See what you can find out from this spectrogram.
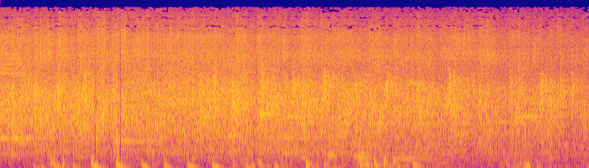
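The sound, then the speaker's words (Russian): Audience applause, dense and steady clapping from many hands that holds at an even, loud level throughout with no break. “Давайте поаплодируем Валентину Ивановичу за это.”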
